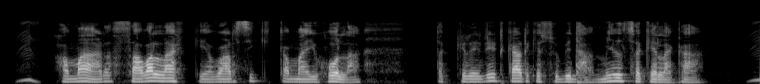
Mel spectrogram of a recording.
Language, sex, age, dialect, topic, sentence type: Bhojpuri, male, 25-30, Southern / Standard, banking, question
